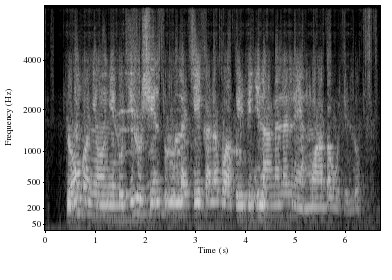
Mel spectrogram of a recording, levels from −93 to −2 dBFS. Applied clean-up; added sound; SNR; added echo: neural separator model SepFormer DNS4.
